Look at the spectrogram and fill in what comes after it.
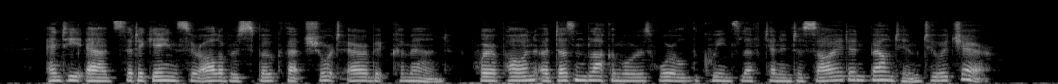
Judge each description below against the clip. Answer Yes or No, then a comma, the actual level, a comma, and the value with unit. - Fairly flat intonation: Yes, narrow, 1.8 semitones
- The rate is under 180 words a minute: Yes, average, 155 wpm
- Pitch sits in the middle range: Yes, medium, 170 Hz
